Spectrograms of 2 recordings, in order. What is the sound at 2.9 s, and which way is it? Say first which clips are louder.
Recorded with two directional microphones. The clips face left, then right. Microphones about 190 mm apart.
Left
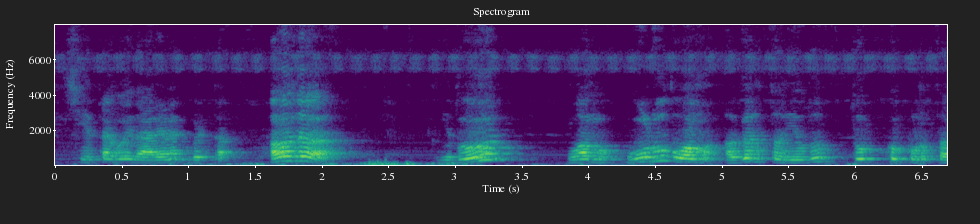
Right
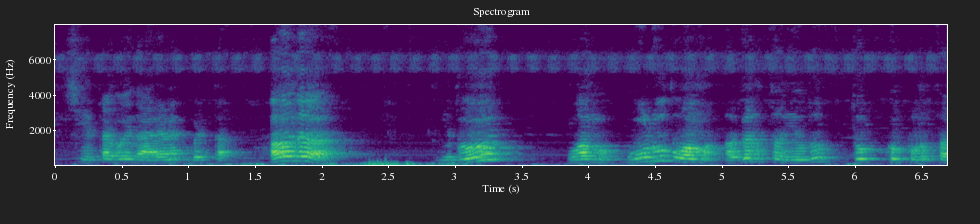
A man's voice: left 2 dB; 5° left (ahead or behind).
